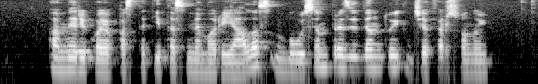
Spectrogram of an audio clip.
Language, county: Lithuanian, Šiauliai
